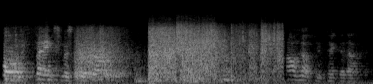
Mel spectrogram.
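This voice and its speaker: An actor playing an eager, brash job seeker, a former dancer, in 1940s film style. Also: male voice, high voice, normal speed, gravelly, distant mic, heavy background noise. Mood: grateful. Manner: persuasive, brash. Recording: vintage film sound, off mic.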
